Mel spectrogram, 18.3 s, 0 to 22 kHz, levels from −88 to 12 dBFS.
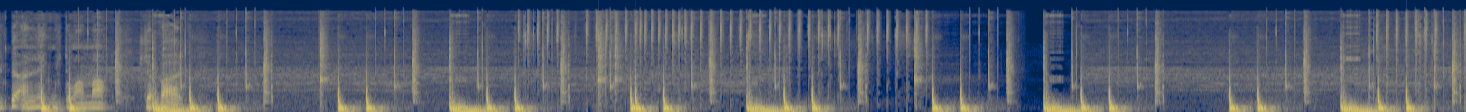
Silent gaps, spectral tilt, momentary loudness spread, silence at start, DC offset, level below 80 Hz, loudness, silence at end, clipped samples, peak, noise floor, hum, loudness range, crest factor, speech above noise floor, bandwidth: none; -4.5 dB/octave; 8 LU; 0 s; under 0.1%; -24 dBFS; -17 LUFS; 0 s; under 0.1%; 0 dBFS; -41 dBFS; none; 3 LU; 16 dB; 27 dB; 16 kHz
